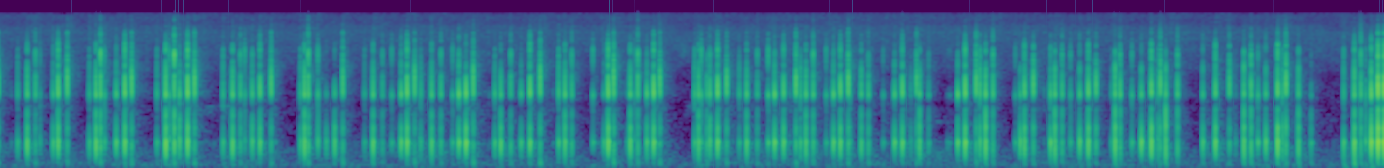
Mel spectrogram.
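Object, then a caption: Plastic cream tub lid. Fingertips and nails scratch and tap the lid of a small round white plastic aloe vera cream tub with a blue label, held in both hands. Rapid bursts of dry, clicky taps and scratchy strokes come in quick clusters separated by brief pauses. The sound is bright with no low end and dies instantly.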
